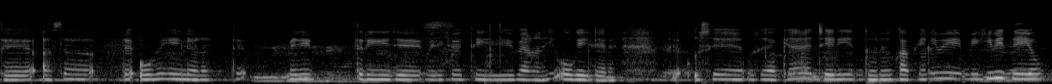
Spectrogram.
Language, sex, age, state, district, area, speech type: Dogri, female, 18-30, Jammu and Kashmir, Udhampur, urban, spontaneous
